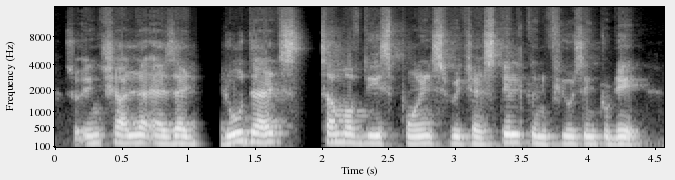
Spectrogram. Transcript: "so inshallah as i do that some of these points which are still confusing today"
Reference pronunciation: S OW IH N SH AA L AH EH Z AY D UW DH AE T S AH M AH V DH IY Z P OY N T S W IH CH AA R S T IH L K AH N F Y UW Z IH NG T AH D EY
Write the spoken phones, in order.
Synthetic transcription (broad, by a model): S OW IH N SH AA L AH EH Z AY D UW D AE T S AH M AH V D IY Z P OY N T S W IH CH AA R S T IH L K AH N F Y UW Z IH NG T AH D EY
